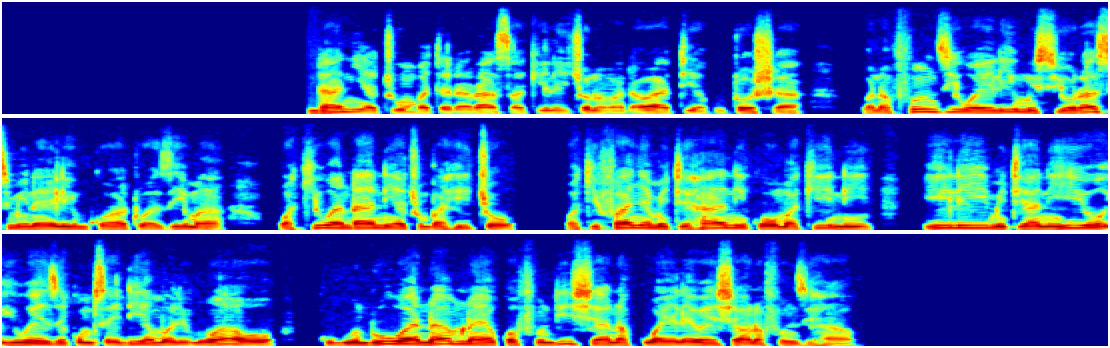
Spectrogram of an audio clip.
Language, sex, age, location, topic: Swahili, male, 25-35, Dar es Salaam, education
